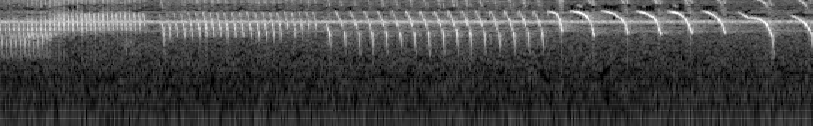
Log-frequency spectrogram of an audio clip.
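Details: Canary tutor song for training young and male birds: begins with a dense buzzy high roll, shifts into fast clicking trills, then speeds into bright descending whistled sweeps repeated rhythmically.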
